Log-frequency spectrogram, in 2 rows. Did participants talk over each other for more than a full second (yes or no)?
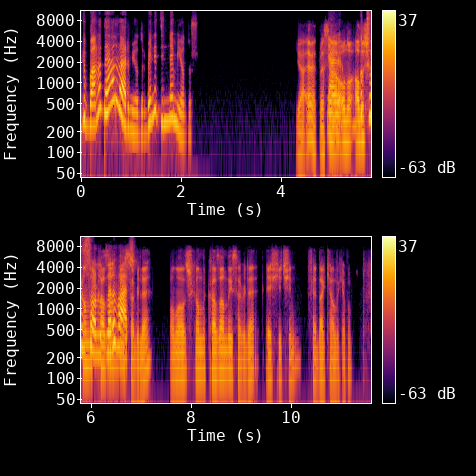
yes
